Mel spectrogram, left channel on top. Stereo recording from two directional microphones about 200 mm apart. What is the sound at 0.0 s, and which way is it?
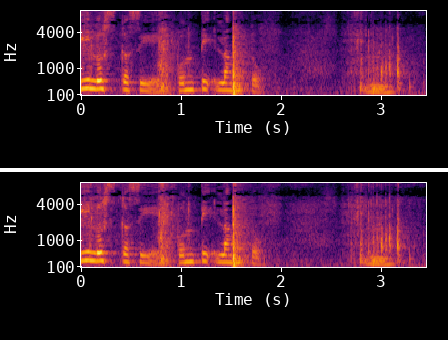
A woman's voice, 25° left (ahead or behind).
